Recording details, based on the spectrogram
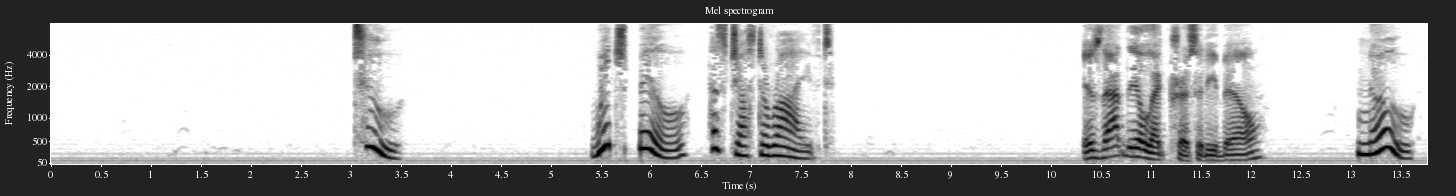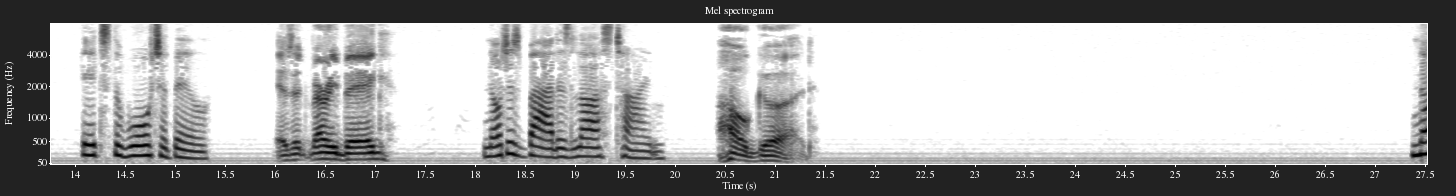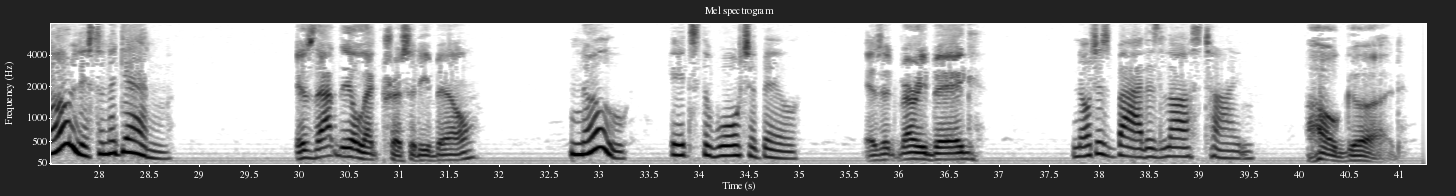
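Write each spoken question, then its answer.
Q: Which bill has just arrived?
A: the water bill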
